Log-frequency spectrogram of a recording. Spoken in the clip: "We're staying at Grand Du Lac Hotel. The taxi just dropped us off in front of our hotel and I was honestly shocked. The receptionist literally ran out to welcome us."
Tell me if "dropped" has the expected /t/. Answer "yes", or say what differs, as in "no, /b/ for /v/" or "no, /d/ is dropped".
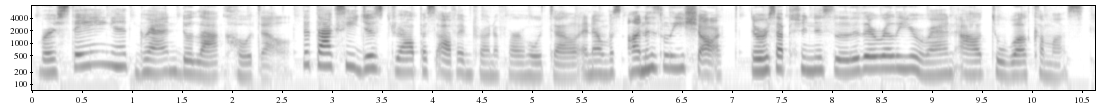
no, /t/ is dropped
